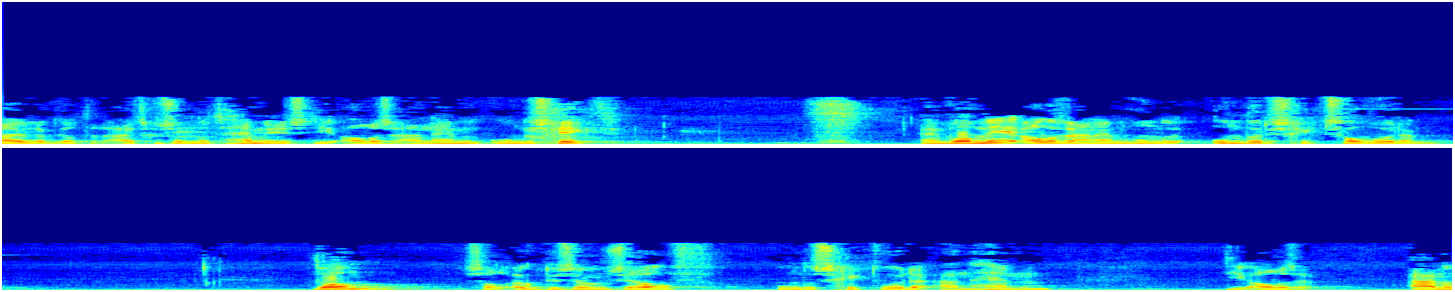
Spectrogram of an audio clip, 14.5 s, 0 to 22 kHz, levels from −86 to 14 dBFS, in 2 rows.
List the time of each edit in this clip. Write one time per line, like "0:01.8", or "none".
none

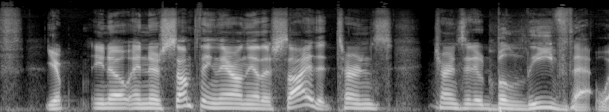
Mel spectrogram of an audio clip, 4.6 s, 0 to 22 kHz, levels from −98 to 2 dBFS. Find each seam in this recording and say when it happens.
0:03.7

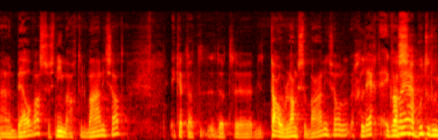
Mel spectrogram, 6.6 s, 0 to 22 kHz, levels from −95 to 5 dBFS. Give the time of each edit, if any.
0:05.7

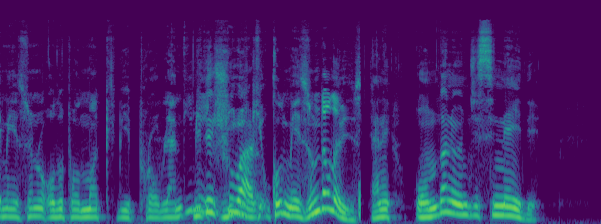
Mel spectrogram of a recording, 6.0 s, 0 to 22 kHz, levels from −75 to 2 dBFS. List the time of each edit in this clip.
0:03.6

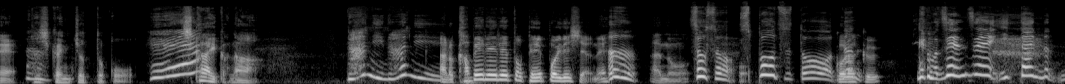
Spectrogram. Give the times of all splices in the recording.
0:07.4
0:09.1

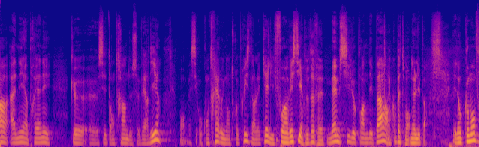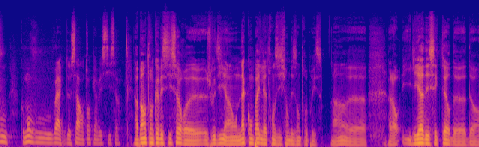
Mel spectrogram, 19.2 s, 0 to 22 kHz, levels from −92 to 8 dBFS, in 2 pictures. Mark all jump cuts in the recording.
0:10.8

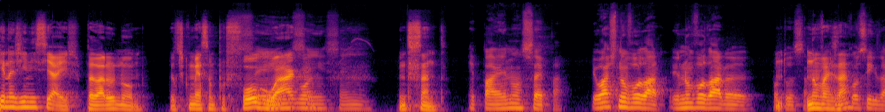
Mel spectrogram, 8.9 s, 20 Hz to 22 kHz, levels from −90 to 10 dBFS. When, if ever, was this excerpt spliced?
none

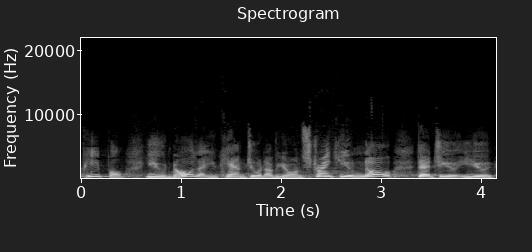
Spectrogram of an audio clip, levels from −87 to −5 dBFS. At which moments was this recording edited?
none

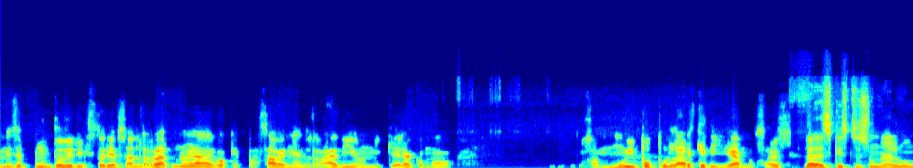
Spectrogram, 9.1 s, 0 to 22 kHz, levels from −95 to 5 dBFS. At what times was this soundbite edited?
0:07.9

